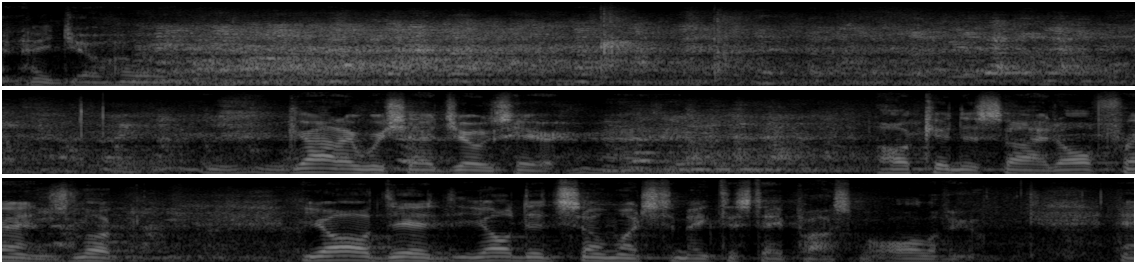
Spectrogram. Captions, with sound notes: Hey, Joe. How are you? (Laughter.) God, I wish I had Joe's hair. (Laughter.) All kidding aside, all friends. Look, you all did -- you all did so much to make this day possible, all of you.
